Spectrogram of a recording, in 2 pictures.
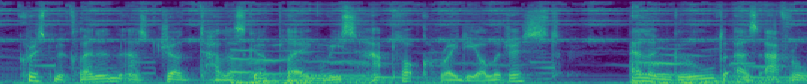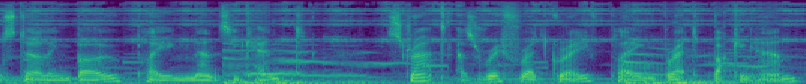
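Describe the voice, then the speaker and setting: A man's voice: on the low side, creaky, rough recording. A man reading scripted credits as the announcer of an audio drama podcast. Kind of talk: scripted credits narration over music.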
